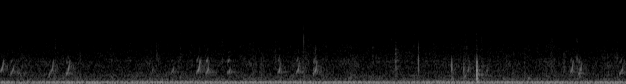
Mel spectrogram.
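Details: Two pet guinea pigs napping after a long day of munching frozen blueberries; short, soft rising squeaks come in quick irregular bursts over a steady low household hum.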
